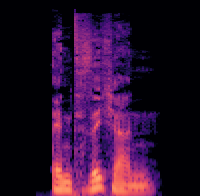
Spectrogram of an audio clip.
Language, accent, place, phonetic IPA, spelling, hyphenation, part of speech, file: German, Germany, Berlin, [ɛntˈzɪçɐn], entsichern, ent‧si‧chern, verb, De-entsichern.ogg
- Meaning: to release the safety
